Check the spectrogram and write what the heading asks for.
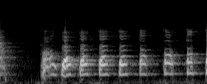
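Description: Ducks quacking: a fast, even run of short quacks, several a second, starting about half a second in.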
